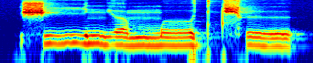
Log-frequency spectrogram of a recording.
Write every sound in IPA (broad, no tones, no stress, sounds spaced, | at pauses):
ʃ iː nʲ ɐː mː ɤː tʲ t͡ɕʰ ʏː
